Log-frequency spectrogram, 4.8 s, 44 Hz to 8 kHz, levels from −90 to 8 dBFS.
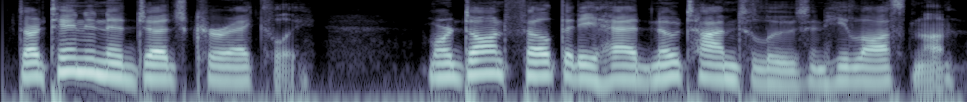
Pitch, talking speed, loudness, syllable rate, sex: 150 Hz, 210 wpm, -17 LUFS, 5.6 syllables/s, male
